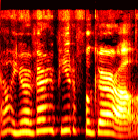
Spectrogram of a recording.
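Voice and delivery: mock English accent compliment, lightly put on. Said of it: "he said with that English accent".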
